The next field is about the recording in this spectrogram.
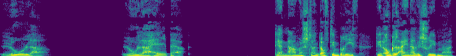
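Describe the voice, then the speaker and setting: A man's voice: high-pitched, very animated, a little slow, husky, full character voice. An actor in a 1970s German children's radio play playing an eager, watchful boy detective, earnest and secretive. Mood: secretive, excited.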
